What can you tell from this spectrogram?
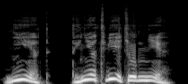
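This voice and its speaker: A man voicing a wild, desperate young woman in wartime who pleads and screams insults in a shrill voice. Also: huge pitch swings, measured pace, breathy edge, no room sound, narrow, tinny audio, exaggerated voice. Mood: pleading.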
